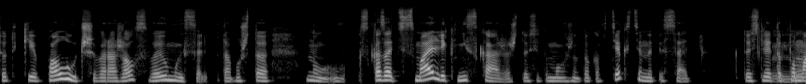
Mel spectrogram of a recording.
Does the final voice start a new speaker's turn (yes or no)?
no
